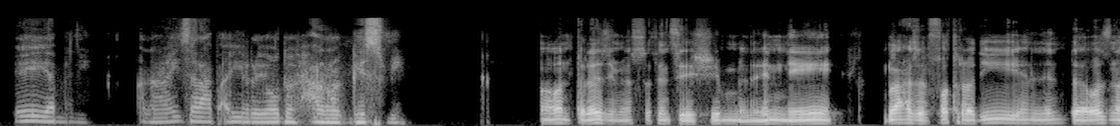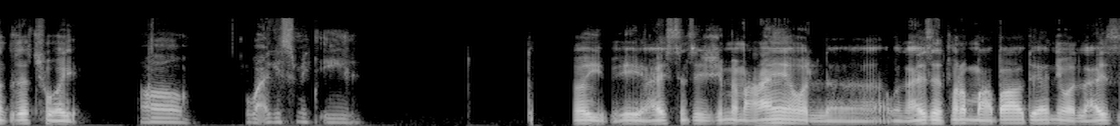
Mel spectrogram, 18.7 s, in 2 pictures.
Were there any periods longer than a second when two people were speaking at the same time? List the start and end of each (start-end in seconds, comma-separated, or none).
none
